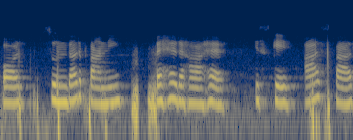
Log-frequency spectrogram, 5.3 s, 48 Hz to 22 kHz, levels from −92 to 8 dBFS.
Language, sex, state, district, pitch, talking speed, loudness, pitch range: Hindi, female, Chhattisgarh, Raipur, 250 Hz, 100 wpm, -18 LUFS, 240-265 Hz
